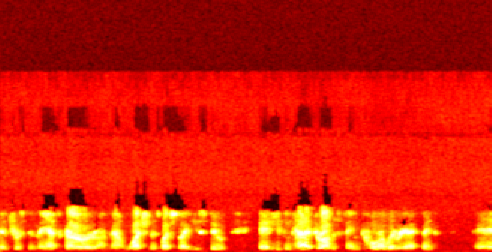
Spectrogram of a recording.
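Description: Only speech: a man talking over a telephone line, his voice thin and cut off in the highs.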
